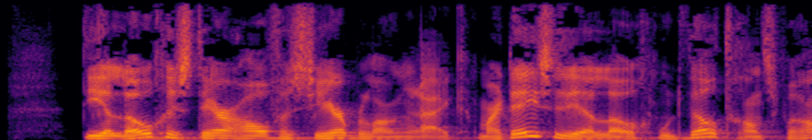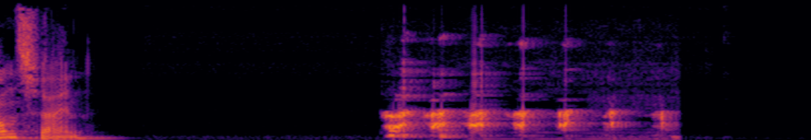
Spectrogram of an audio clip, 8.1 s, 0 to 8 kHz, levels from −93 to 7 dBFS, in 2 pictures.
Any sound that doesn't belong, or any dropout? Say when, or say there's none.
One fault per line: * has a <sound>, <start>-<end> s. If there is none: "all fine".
* has a laugh, 6.0-7.5 s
